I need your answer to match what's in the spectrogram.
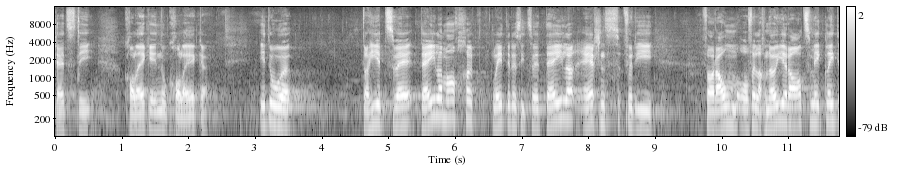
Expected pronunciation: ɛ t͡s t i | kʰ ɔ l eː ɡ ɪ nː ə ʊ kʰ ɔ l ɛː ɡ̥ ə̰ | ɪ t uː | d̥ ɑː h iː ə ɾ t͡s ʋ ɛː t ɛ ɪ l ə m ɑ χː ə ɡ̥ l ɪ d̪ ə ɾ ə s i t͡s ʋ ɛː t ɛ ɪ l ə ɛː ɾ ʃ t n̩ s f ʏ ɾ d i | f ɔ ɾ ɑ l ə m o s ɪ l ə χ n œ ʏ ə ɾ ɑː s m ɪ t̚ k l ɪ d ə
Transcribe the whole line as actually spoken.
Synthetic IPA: ɛ t͡s t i | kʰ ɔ l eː ɡ ɪ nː ə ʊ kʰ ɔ l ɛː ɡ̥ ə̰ | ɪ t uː | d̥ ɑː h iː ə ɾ t͡s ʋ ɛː t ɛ ɪ l ə m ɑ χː ə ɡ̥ l ɪ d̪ ə ɾ ə s i t͡s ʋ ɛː t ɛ ɪ l ə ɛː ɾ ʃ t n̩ s f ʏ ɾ d i | f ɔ ɾ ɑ l ə m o f ɪ l ə χ n œ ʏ ə ɾ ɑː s m ɪ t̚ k l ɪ d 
